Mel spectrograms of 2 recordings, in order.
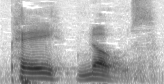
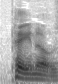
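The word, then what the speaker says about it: Panoz: to pronounce it right it's pay knows pay no's like p-a-y and then n o s e p nose is how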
